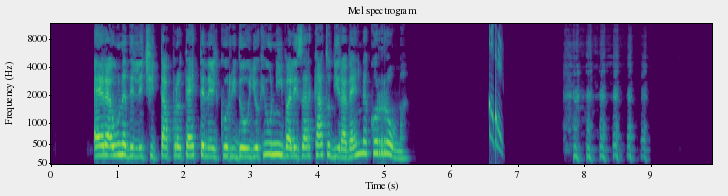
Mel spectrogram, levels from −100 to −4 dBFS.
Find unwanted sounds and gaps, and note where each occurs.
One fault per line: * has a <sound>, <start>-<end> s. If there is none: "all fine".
* has a chirp, 6.6-6.8 s
* has a laugh, 7.7-9.0 s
